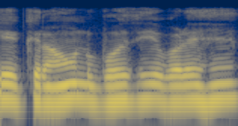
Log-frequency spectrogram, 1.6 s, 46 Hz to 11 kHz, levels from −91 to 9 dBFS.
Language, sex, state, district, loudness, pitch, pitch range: Hindi, male, Chhattisgarh, Kabirdham, -14 LUFS, 140 Hz, 135-145 Hz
